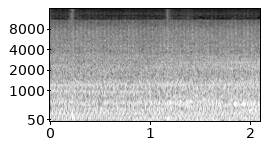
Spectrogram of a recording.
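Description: A robot drilling in the video game Blossom: The Seed Of Life, heard as a constant, dense mechanical whirring drone at even loudness throughout, with no talking.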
